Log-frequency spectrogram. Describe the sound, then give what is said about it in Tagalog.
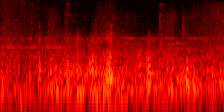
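Loud, rolling thunder rumbles steadily at night, a deep continuous roar that swells slightly midway without breaking. No voices are present. “Kumukulog na nga ng malakas.”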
